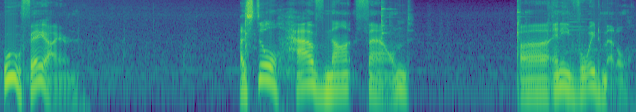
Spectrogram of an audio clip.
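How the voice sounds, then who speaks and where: A man's voice: mid-range voice, wildly swooping pitch, extremely slow, pauses often, darkish tone, slight background noise. A man giving casual solo commentary as a game streamer, musing and thinking aloud to himself.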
